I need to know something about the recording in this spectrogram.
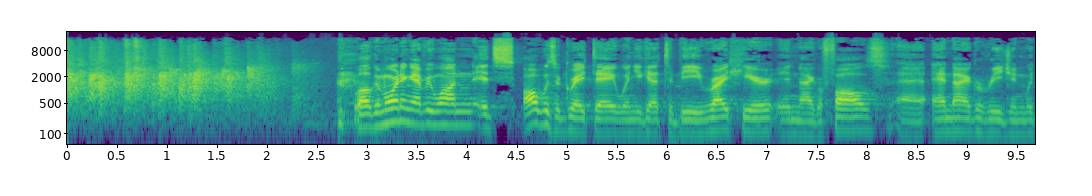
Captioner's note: applause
